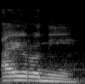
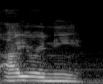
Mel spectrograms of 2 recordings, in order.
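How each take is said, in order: First: It is not said like 'iron' plus an ending. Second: It is said like 'iron' plus an ending. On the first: This is the figure of speech. The speaker calls it right. "it pronounced as irony" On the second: This sounds like something to do with a flat iron. The speaker calls it wrong. "Hindi po siya irony"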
